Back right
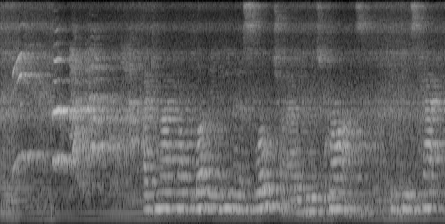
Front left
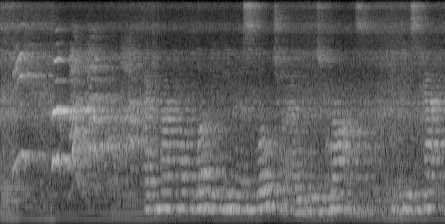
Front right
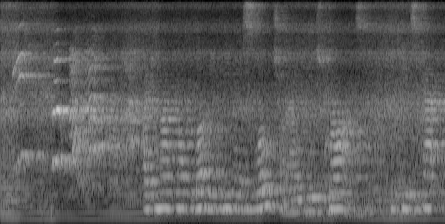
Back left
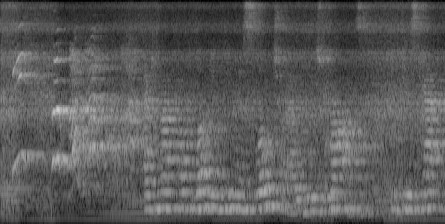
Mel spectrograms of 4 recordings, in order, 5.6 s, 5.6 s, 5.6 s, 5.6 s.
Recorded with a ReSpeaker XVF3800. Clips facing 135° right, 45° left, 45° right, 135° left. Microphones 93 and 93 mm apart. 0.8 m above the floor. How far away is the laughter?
About 0.7 m.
